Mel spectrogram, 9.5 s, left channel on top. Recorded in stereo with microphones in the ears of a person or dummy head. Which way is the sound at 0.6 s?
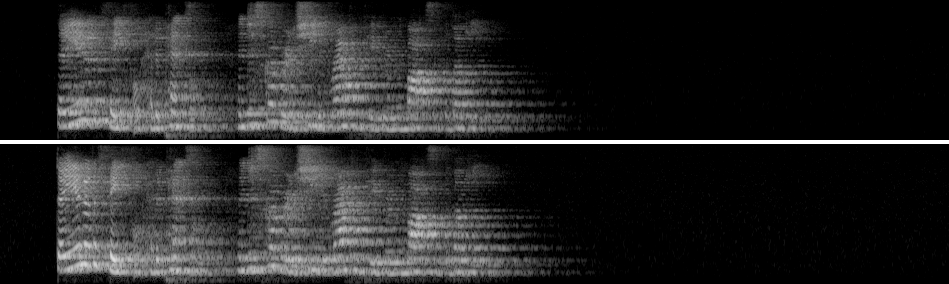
60° right (ahead or behind).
